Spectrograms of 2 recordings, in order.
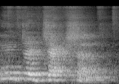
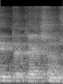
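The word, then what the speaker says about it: interjection: फिर होता है इंटरजेक्शन, हर्फ फिजाइया, इंटरजेक्शन, आर is silent, इंटरजेक्शन का मतलब होता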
